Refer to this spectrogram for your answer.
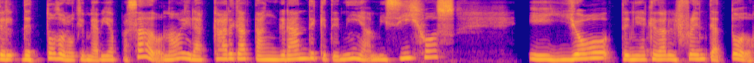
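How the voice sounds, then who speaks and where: Her tone is dark and mellow as this woman speaks at a fairly slow pace. Her pitch varies in an ordinary way, and the background is quiet. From Ecuador. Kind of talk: interview. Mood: emotional, sad personal story. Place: studio. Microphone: studio mic.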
